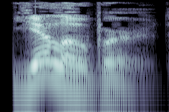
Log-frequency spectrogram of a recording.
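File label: "yellowbird", British English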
